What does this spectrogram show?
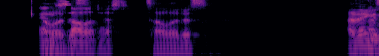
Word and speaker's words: Enceladus: access to a Clovis Bray facility out on Enceladus.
